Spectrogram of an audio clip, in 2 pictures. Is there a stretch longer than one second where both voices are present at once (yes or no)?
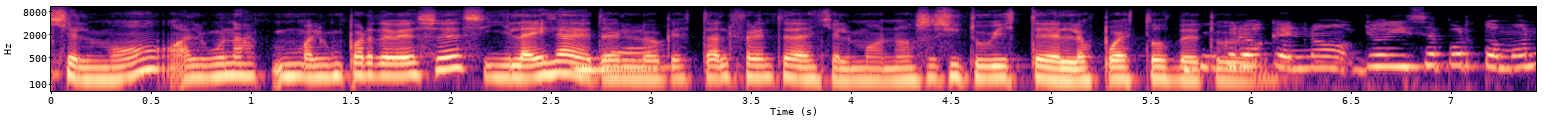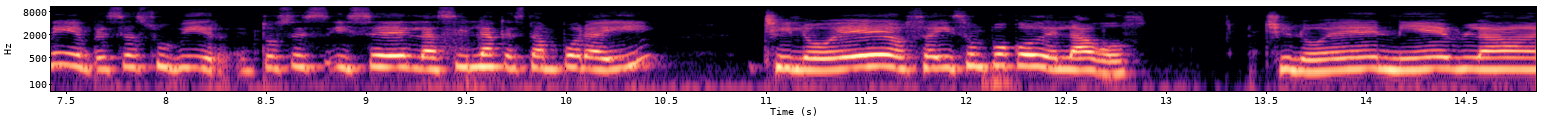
no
